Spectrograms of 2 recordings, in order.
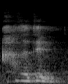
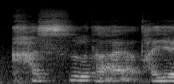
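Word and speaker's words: כשדים: 그 왕이 크게 소리쳐 그 마술사들과 카스딤 이게 원래 정확히 발음하려면 카스다이에 이렇게 발음해야 되는데 이 평소에 불리게 이렇게 불러요.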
